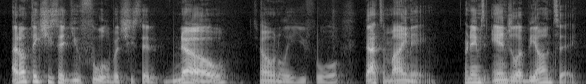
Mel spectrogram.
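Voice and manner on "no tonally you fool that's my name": put-on snippy, curt tone, slower. Recalling what a woman said, the speaker repeats her words in a mock-snippy tone. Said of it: "her tone was a little snippy when she was like".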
